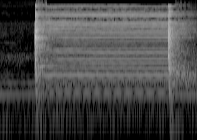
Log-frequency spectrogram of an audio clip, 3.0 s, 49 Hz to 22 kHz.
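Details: 1974 StarCraft boat after rewiring, bilge pump switched on from a newly installed switch panel on battery power; a click, an even electric hum for about two seconds, then a click: normal running.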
